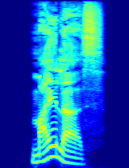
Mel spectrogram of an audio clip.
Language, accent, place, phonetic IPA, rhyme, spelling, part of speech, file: German, Germany, Berlin, [ˈmaɪ̯lɐs], -aɪ̯lɐs, Meilers, noun, De-Meilers.ogg
- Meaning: genitive singular of Meiler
